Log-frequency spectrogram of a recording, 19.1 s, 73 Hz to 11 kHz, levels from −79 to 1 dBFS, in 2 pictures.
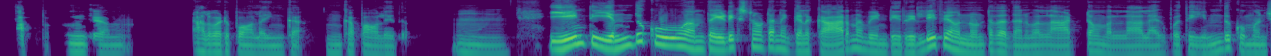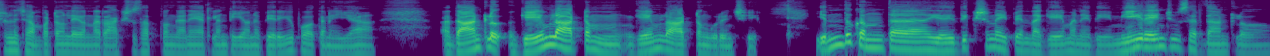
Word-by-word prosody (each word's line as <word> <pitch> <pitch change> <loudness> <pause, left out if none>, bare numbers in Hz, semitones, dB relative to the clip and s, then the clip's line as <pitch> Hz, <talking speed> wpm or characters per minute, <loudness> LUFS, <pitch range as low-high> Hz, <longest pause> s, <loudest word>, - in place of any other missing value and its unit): తప్ - - -7 0.2
ఇంకా 110 0 -3 0.7
అలవాటు 110 -1 -2
పోల. 100 -1 -4
ఇంకా 95 - -6 0.3
ఇంకా 105 +1 -6
పోలేదు. 90 -2 -7 0.4
హ్మ్, 100 -3 -11 0.5
ఏంటి? 210 +4 +6
ఎందుకు 220 - -1 0.2
అంత 140 0 -3
అడిక్షన్ 155 +4 +3
అవ్వటానికి 155 -5 -3
గల 115 - 0
కారణం 125 +8 +1
ఏంటి? 110 -1 -3
రిలీఫేమన్నా 130 - +1
ఉంటదా 115 +1 -2
దానివల్ల, 95 +1 -5
ఆడటం 95 +5 -5
వల్ల? 90 -1 -8 0.2
లేకపోతే 95 +3 -6
ఎందుకు 130 +9 -6
మనుషుల్ని 120 +4 -5
చంపటం 110 +2 -4
వల్ల 105 -1 -2
ఏమన్నా 100 0 -4
రాక్షసత్వం 105 +1 -6
గానీ, 100 +2 -4
అట్లాంటివి 100 0 -7
ఏమైనా 95 0 -10
పెరిగిపోతున్నాయా? 100 -3 -6 0.7
దాంట్లో - - +6 0.2
గేమ్లు 180 - +8
ఆడటం, 145 -2 +1 0.3
గేమ్లు 130 +5 +2
ఆడటం 105 -1 -1
గురించి 90 -1 -4 0.6
ఎందుకంత 180 -7 0 0.5
అడిక్షన్ 155 +4 +2
అయిపోయింది 130 -4 -2
ఆ - - -15
గేమనేది? 105 -2 -5
మీరేం 165 +3 +6
చూసారు 145 -5 -1
దాంట్లో? 110 -2 -7
110 Hz, 145 wpm, -24 LUFS, 100-145 Hz, 0.7 s, గేమ్లు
